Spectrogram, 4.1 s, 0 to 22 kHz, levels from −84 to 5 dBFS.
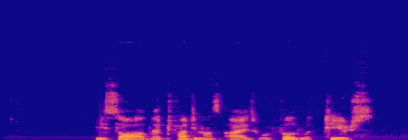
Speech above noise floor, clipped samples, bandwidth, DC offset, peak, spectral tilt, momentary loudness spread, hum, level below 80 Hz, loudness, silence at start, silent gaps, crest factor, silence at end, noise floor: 52 dB; under 0.1%; 9.2 kHz; under 0.1%; -4 dBFS; -5.5 dB/octave; 11 LU; none; -64 dBFS; -23 LUFS; 0.95 s; none; 20 dB; 0.4 s; -75 dBFS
